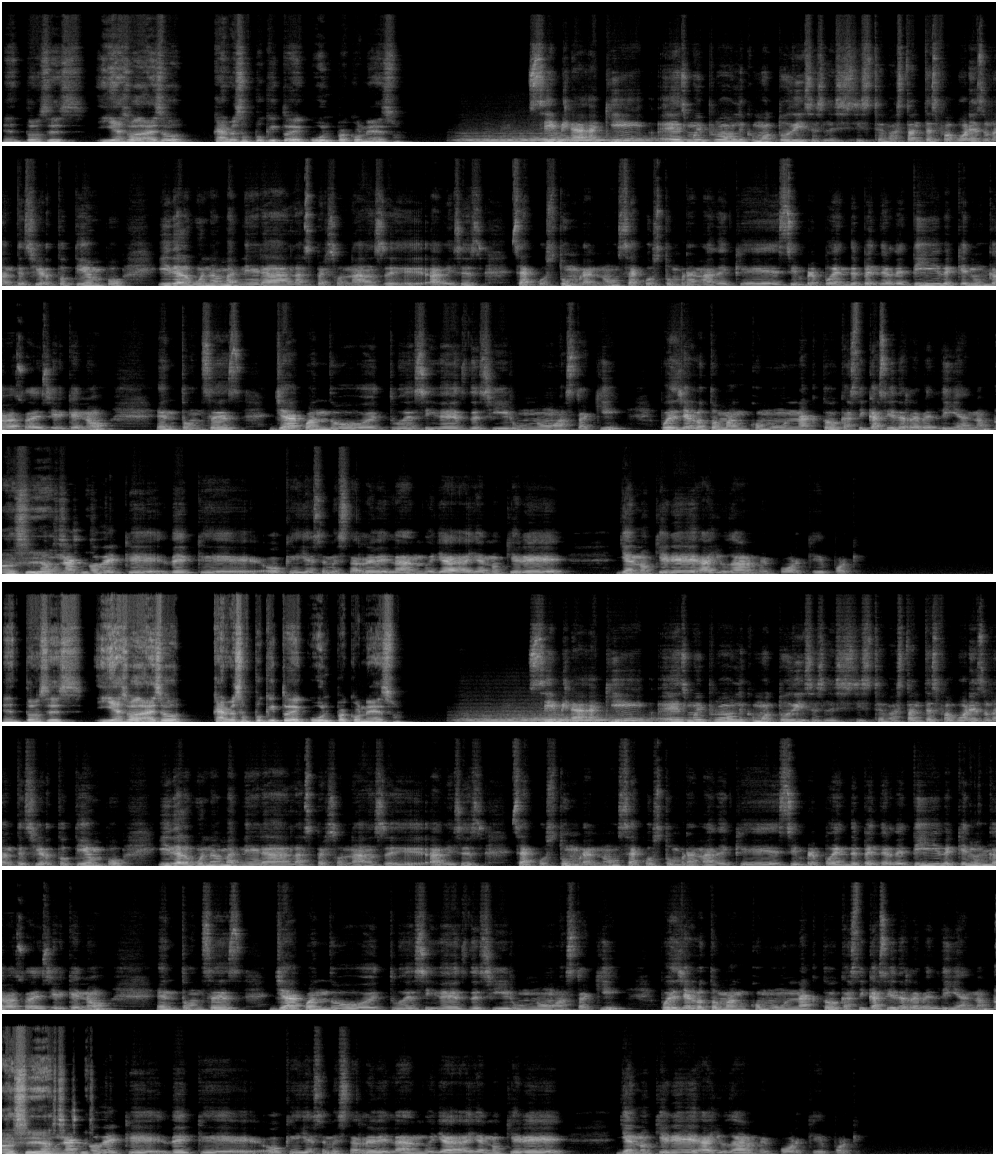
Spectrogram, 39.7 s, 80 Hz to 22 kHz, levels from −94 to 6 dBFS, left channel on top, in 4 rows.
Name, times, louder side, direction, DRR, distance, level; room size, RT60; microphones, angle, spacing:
voice 1, 0.0-1.8 2.1-4.0 19.6-19.9 29.8-30.3, right 5 dB, 85° right, 0.4 m, -27 dB
sound 1, 4.5-8.2 8.5-8.6, left 1 dB, 20° right, 0.5 m, -36 dB
voice 2, 5.3-35.4 36.0-38.4, equal, 15° left, 1.0 m, -33 dB
3.2 x 2.9 x 3.1 m
head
